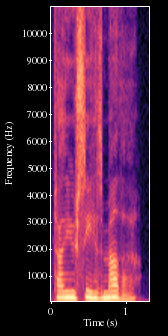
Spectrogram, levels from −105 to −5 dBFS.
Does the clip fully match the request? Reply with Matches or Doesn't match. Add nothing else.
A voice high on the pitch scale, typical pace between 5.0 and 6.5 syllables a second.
Matches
